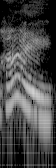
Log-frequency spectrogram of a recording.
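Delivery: normal talking voice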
